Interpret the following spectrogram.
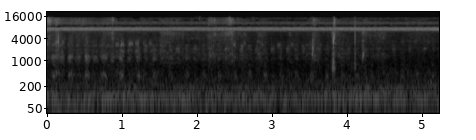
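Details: Rapid, even huffing breaths of a panting German Shepherd, several per second, over low-pitched rumbling, with a couple of sharp brief clicks near the end.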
